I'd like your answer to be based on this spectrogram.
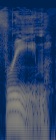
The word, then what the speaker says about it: Freiem: There's a brewery called Freem. It's spelled Freiem.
